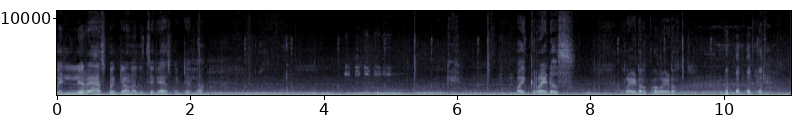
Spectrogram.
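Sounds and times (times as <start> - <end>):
diesel engine hum: 0.0 - 11.0
road rumble: 0.0 - 11.0.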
